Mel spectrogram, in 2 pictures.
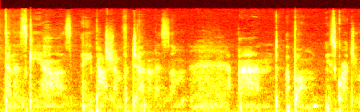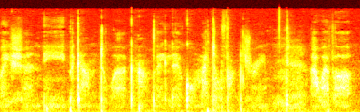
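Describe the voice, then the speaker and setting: Whispering woman, ASMR narrator. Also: poor audio. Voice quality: whispered, unvoiced. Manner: soft, measured, explanatory storytelling. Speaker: ASMR true crime host. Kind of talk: ASMR whispered narration of a true crime case.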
